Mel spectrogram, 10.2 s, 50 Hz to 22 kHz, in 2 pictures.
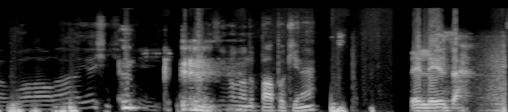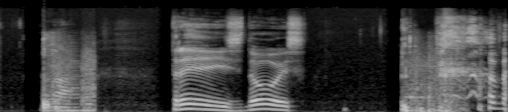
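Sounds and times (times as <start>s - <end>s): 
speech: 0.1s - 3.3s, 4.2s - 6.0s, 6.8s - 8.2s, 9.1s - 10.1s
loud raspy throaty burp: 1.8s - 2.3s
laughter: 9.3s - 10.1s.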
